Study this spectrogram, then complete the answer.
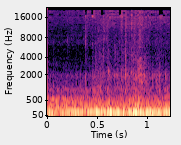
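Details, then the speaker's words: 2018 Fiat Argo 1.8 HGT road test over a speed bump and holes after suspension repair. Only a low, smooth rumble; the earlier right-side banging is gone and the ride is soft. The replaced right shock feels firmer than the left. "a suspensão dele ficou show de bola tá parou os barulhos que ele tinha né para o barulho de bancada que ele tinha ficou bacana ficou macio né"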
